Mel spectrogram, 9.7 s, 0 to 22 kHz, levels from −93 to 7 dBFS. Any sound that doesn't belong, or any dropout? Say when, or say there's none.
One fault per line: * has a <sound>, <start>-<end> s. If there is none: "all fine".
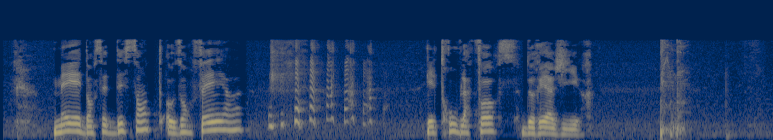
* has a laugh, 3.3-4.9 s
* has a thud, 8.3-8.7 s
